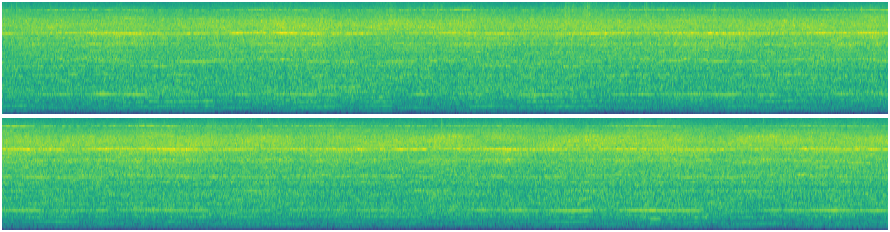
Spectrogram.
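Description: An upright vacuum cleaner whirs steadily as it is pushed back and forth over carpet.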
